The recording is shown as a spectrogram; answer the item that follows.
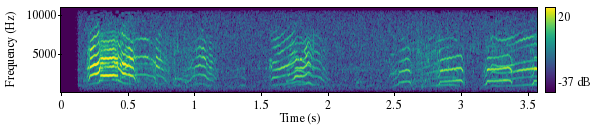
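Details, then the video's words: A Franklin's Gull in La Rioja, Argentina, gives a run of nasal, mewing calls, each with a quick rising-then-falling inflection, several in about three seconds; soft surf or wind behind. "Gaviota chica - Leucophaeus pipixcan"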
